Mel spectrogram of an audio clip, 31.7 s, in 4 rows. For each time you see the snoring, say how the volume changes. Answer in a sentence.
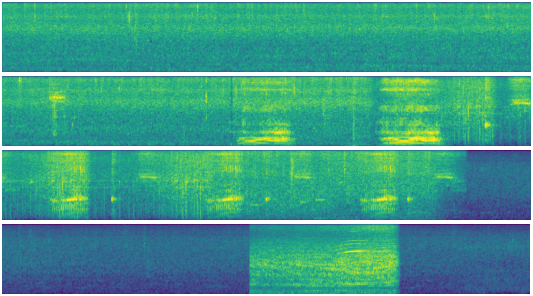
You can hear the snoring from 11.3 to 22.8 s, getting quieter.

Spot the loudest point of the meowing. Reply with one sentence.
The volume of the meowing peaks at 29 seconds.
